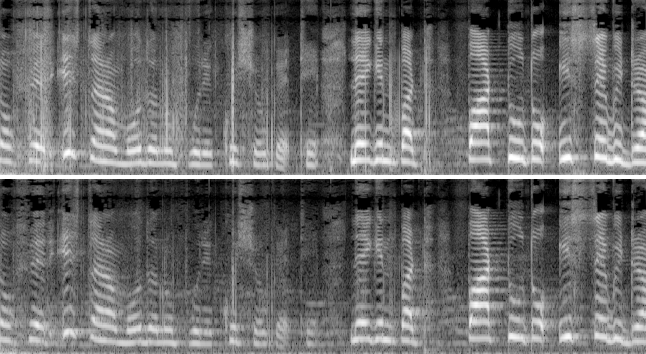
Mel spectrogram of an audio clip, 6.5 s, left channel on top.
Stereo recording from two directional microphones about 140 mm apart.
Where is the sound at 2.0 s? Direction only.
40° left (ahead or behind).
